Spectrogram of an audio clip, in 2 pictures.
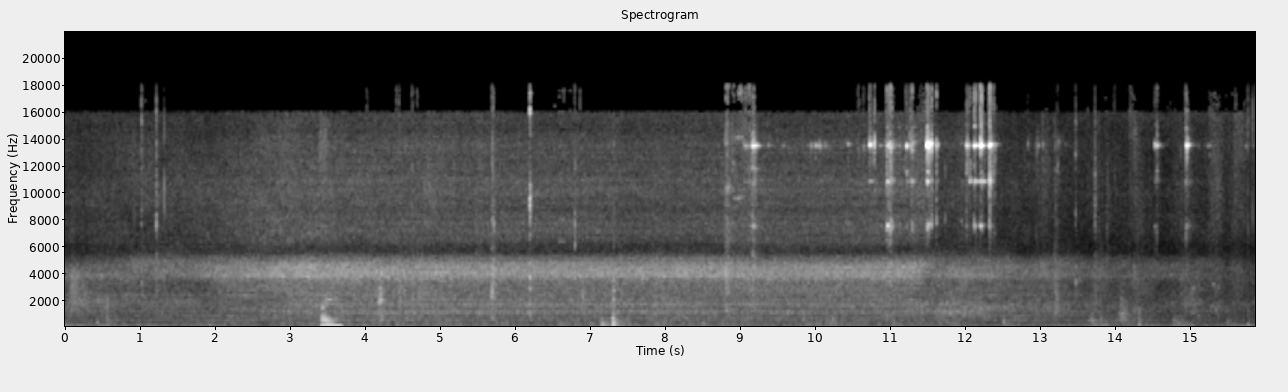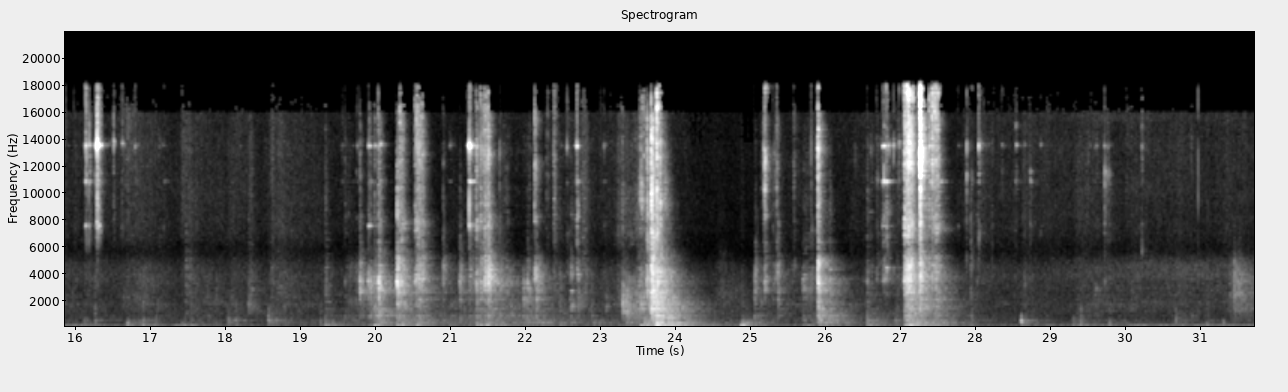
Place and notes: Mathematische Fachbibliothek @ TU Berlin - Enter Mathematische Fachbib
